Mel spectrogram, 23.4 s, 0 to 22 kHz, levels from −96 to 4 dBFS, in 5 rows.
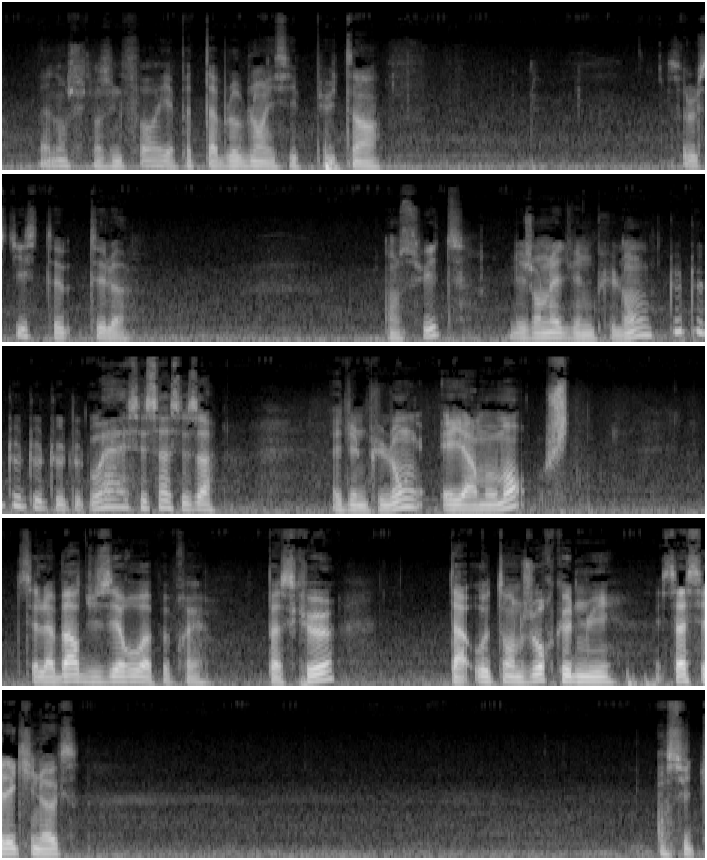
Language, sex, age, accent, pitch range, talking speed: French, male, 20-39, French, 100-130 Hz, 160 wpm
